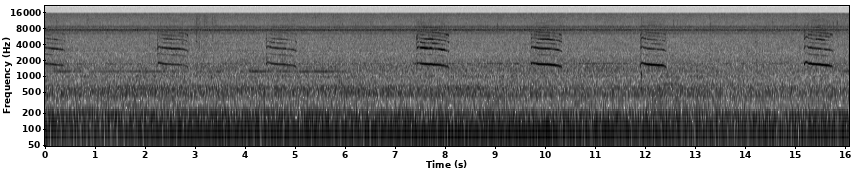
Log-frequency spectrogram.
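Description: A bird calling: a short, falling, mewing note repeated seven times, roughly every two to three seconds, over a steady low hum.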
